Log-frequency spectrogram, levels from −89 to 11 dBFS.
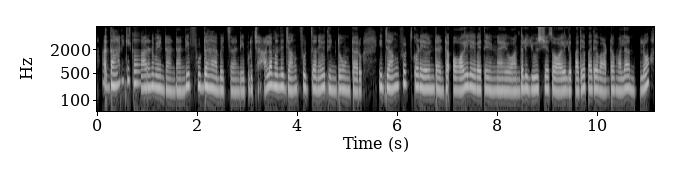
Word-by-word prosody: ఆహ్, - - +2
దానికి 275 +7 +1
కారణమేంటంటే 210 -7 0
అండి 180 +6 0
ఫుడ్ 240 -1 +2
హ్యాబిట్స్ 185 -2 -1
అండి. 175 0 -5
ఇప్పుడు 195 +2 -6
చాలామంది 225 +1 +2
జంక్ 195 +1 -2
ఫుడ్స్ 210 -3 -3
అనేవి 200 +3 +1
తింటూ 195 0 -1
ఉంటారు. 180 -2 -2 0.4
ఈ - - +3
జంక్ 210 +3 +2
ఫుడ్స్ 275 -2 -4
కూడా 225 -1 +3
ఏంటంటే, 200 -2 0 0.2
ఆయిల్ 225 +5 +3
ఏవైతే 195 -1 +1
ఉన్నాయో, 180 0 -1
అందులో 200 +3 +1
యూజ్ 200 +1 +3
చేసే 200 -1 0
ఆయిల్ 180 +1 +1
పదే 185 +3 +1
పదే 200 0 +3
వాడడం 175 +2 -2
వల్ల 180 +2 0
అందులో 190 +3 -1
195 Hz, 165 wpm, -25 LUFS, 185-220 Hz, 0.4 s, ఈ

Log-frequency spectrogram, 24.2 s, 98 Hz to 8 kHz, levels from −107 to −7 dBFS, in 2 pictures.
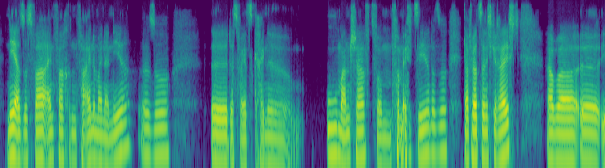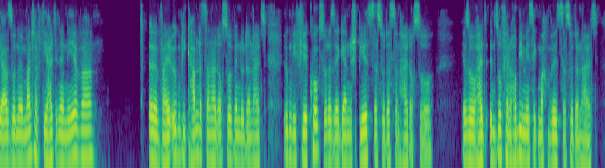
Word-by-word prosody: Ne, 135 +2 +7
also 120 0 +2
es 120 - -8
war 130 0 +5
einfach 125 +1 -2
'n 120 -1 -5
Verein 115 +2 -2
in 125 - 0
meiner 115 -3 -1
Nähe, 145 +10 -1 0.2
äh, 140 - -3
so. 140 +2 -2 0.8
Äh, 115 -1 +5
das 110 0 -6
war 105 - -1
jetzt 105 0 -6
keine 110 -1 -5 0.7
U-Mannschaft 130 0 +1
vom 110 -1 -4
vom - - -1
FC 135 +1 0
oder 145 0 -2
so. 150 +2 -3 0.3
Dafür 120 +1 +5
hat 130 - +6
es - - -8
dann 130 -1 +3
nicht 125 0 -2
gereicht, 135 +5 +3 0.5
aber, 120 -1 +5
äh, 125 -2 +3
ja, 110 -1 +4
so 120 +2 -1
'ne 120 0 +2
Mannschaft, 130 +2 -1
die 125 - +2
halt 120 +1 -1
in 115 - -5
der 120 -1 +2
Nähe 130 +4 +1
war, 130 0 0 1.1
äh, 125 -2 +5
weil 115 0 +2
irgendwie 130 -1 -2
kam 120 +3 -1
das 130 -2 -4
dann 120 -1 -2
halt 120 -1 0
auch 115 +2 -2
so, 120 -1 -2
wenn 115 -1 -1
du 115 - -1
dann 110 0 -4
halt 115 0 -6 0.3
irgendwie 125 -1 -2
viel 120 0 +1
guckst 150 -2 -1
oder 115 +1 0
sehr 115 0 0
gerne 115 0 -1
spielst, 125 +2 0
dass 115 0 -2
du 115 - -4
das 110 0 -3
dann 110 +1 -8
halt 110 0 -3
auch - - -6
so - - -7 0.6
ja, 115 - +1
so 115 -1 +2
halt 115 -1 +2
insofern 125 0 0
hobbymäßig 120 -1 0
machen 115 0 -4
willst, 115 0 +1
dass 110 - -5
du 115 - -2
dann 105 +2 -3
halt 115 +3 -6
120 Hz, 195 wpm, -23 LUFS, 115-130 Hz, 1.1 s, Ne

